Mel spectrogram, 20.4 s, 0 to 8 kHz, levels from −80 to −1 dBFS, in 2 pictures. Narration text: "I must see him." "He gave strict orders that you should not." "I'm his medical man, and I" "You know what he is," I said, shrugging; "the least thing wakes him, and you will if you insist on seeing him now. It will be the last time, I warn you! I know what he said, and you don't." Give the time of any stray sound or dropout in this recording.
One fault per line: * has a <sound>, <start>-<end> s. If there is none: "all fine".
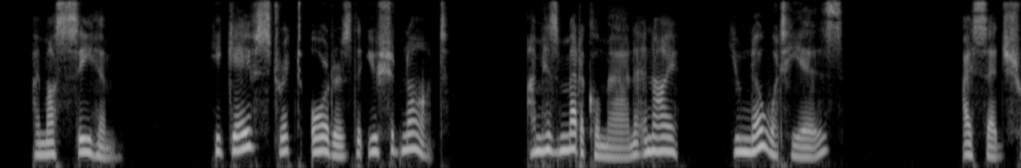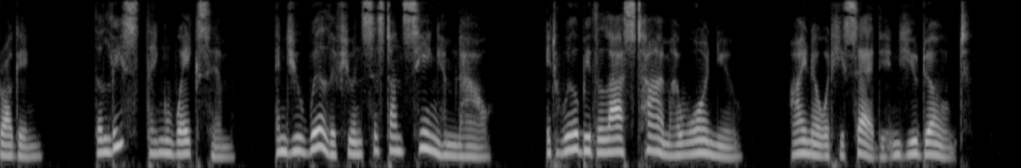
all fine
